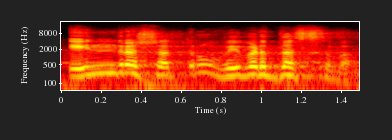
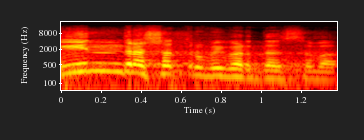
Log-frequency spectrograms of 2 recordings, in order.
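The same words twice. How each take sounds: First: The phrase is said in a calm, even way. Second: The phrase is said angrily, hitting Indra hard.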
